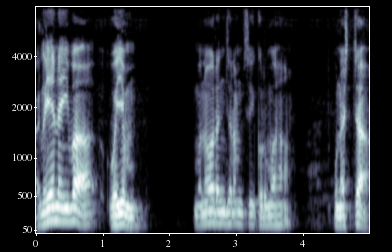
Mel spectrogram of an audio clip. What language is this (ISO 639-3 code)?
san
